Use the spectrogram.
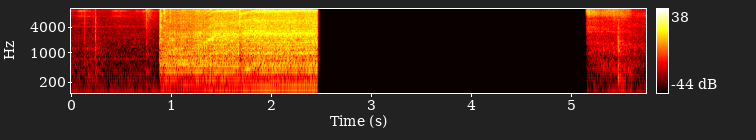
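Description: An electric mixer whips eggs and sugar for a steamed egg cake, a loud steady whirring drone that starts after a soft lead-in, cuts to silence, then returns briefly at the end.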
